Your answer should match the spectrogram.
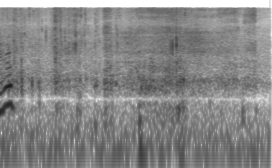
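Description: Faint rustling and a few light knocks as the flaps of a cardboard box and the papers on it are pulled open.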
